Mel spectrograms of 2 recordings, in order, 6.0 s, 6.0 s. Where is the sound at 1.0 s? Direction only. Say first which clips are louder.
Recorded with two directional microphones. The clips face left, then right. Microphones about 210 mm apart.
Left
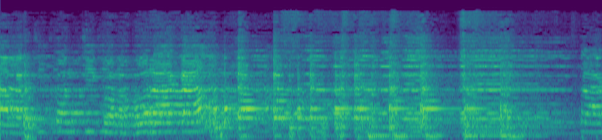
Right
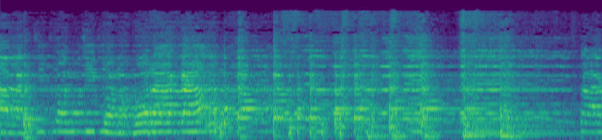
Right 2 dB; 50° right (ahead or behind).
